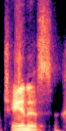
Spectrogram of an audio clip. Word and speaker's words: Chanice: I have Joanna Chanice with me. I said that wrong. Chanice. I practiced before, man. – It's okay. This is Chanice sounds good.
